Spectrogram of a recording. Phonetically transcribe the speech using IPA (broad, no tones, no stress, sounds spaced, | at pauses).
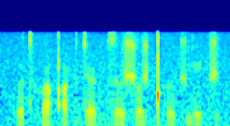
ɤ t h o qʼ ɔ k t œ ɡ t͡s ɤ ʃ ɔ ʒ ǃʰ ɤ t͡ʃ j e t͡ʃ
